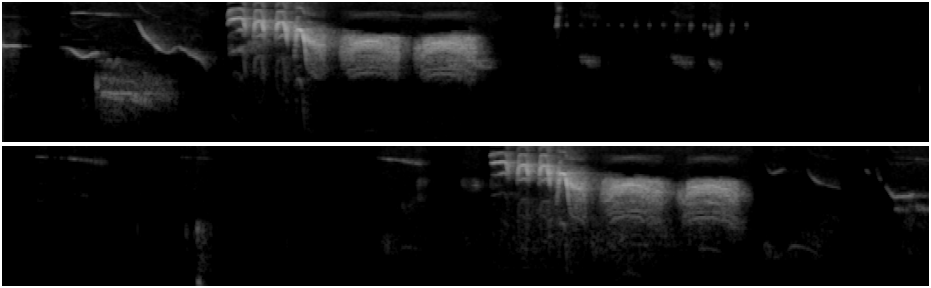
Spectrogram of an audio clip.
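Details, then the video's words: Mountain chickadee in its natural habitat gives two chick-a-dee calls about six seconds apart, each a high thin note followed by several harsh, buzzy dee notes; a soft falling whistle opens the recording. "Mountain Chickadee Sounds! Chamada do Chickadee da montanha!"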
